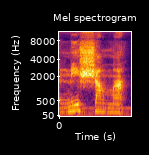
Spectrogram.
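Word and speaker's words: נשמה: O fôlego de vida, que está ali no hebraico, é uma palavra que se pronuncia Neshama em hebraico.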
